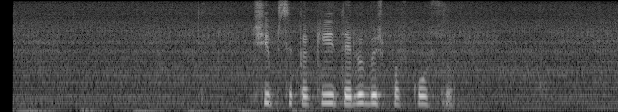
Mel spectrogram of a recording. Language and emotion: Russian, neutral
